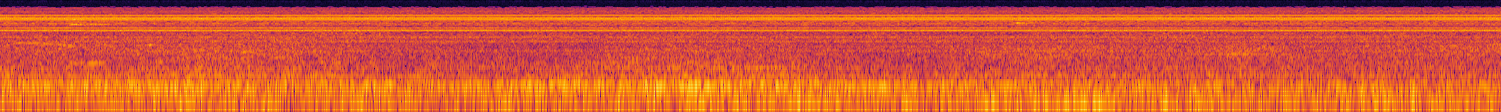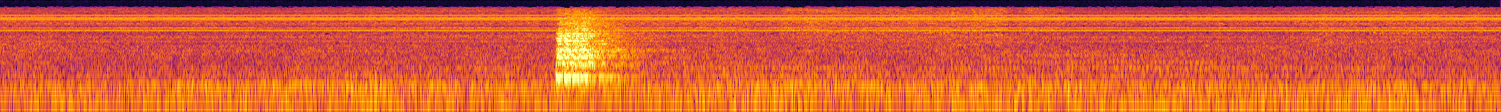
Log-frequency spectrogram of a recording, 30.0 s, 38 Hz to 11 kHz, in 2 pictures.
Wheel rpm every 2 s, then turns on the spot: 0, 0, 0, 0, 0, 0, 0, 0, 0, 0, 0, 0, 0, 0, 0.
none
